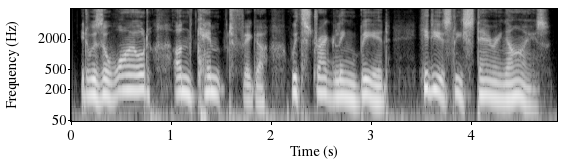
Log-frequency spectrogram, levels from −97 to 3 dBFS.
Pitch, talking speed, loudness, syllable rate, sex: 155 Hz, 150 wpm, -16 LUFS, 4.7 syllables/s, male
